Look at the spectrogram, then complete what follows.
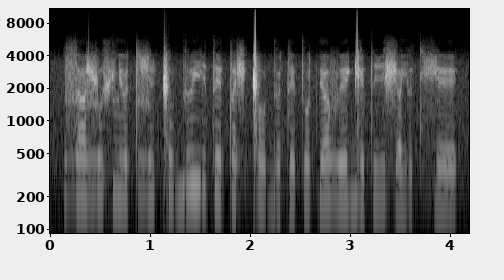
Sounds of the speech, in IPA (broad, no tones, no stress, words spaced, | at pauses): zɐɮuʃ lʲɵtɮiǁu d̪ɨjit etaʃǁo d̪ɵtet̪ot ɾʲɐ veɡʲe t̪iʃɐjɨt çe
